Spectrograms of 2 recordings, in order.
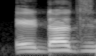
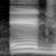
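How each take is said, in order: First: एडज with the D sounded, eh-duj; wrong pronunciation with D. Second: एज said as ej, no D sound; correct silent D. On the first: Teacher shows students the wrong way, D sounded. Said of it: "एडज नहीं हुआ है". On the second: Teacher gives students the right form, silent D. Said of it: "एज हुआ है". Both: Shown as a demonstration.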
